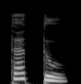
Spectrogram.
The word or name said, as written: ತತ್ತು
